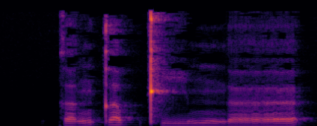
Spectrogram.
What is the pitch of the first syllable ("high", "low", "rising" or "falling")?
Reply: rising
